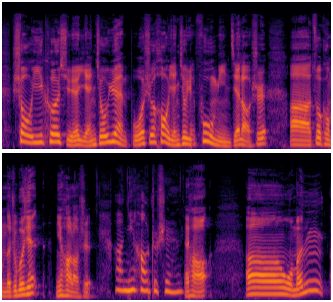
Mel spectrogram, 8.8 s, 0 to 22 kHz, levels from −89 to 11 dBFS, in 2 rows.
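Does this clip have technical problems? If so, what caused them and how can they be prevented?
Yes. At 2.51 s the speech is hit by damaged data in a compressed stream: corrupted bytes make the decoder misread a frame and lose sync until it finds the next frame header, producing a brief glitch of about 14 ms. Verifying data integrity with checksums and error-resilient transport prevents this.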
